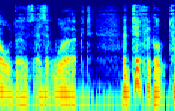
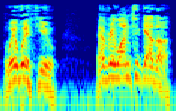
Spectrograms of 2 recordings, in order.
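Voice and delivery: louder, higher rallying cry; rallying shout; 9 semitones higher, 7 dB louder than usual. A narrator's reading. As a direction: cheer the group into the fight. Dock worker rallying crowd.

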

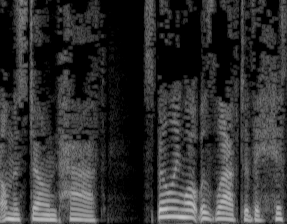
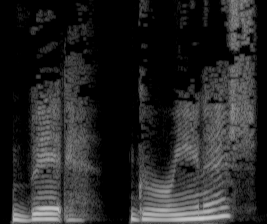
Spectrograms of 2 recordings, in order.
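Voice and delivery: groggy; much slower than usual. Acted. Drugged patient reports on his vision.

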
